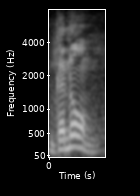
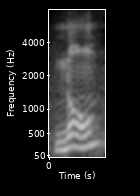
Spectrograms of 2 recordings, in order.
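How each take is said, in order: First: The word starts with a hard g sound. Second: The word starts with an n sound. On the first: The speaker calls it wrong. "गनोम नहीं होता है, मैंने गनोम जानबूझ के बोला है" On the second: The speaker calls it right. "जी यहाँ पर साइलेंट होगा"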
